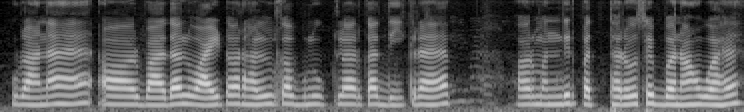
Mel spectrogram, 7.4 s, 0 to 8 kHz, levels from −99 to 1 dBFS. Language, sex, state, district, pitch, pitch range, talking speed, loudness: Hindi, female, Andhra Pradesh, Chittoor, 215 Hz, 210-225 Hz, 160 wpm, -23 LUFS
